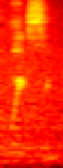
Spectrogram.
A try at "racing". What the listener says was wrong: I'm sorry, did you just say racing? Sound like you said racing with a W.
